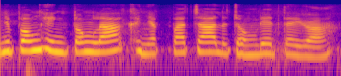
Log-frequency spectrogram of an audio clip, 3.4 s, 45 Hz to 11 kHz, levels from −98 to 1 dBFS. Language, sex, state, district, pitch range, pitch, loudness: Wancho, female, Arunachal Pradesh, Longding, 225-275 Hz, 255 Hz, -18 LUFS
